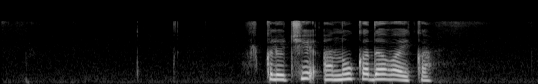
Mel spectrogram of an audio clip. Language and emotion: Russian, neutral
